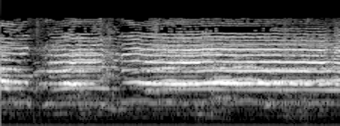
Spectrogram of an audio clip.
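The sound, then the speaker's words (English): Preschoolers at a learning centre in Perry Hall cheer for the Ravens, a loud, sustained chorus of high young voices shouting together that dips briefly and then swells again. “All of our classrooms are cheering on the Ravens, and everyone's very excited.”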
